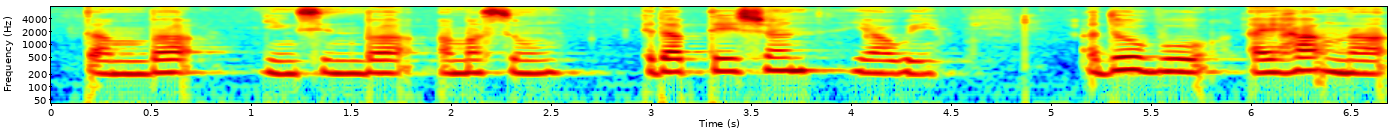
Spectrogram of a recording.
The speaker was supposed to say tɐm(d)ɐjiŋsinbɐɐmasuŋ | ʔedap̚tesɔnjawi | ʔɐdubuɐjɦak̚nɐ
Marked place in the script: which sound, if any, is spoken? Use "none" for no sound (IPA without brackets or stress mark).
b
